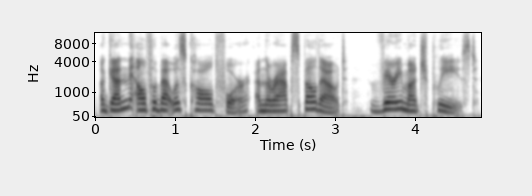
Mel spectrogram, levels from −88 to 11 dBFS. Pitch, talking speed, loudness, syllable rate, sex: 210 Hz, 175 wpm, -18 LUFS, 4.8 syllables/s, female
